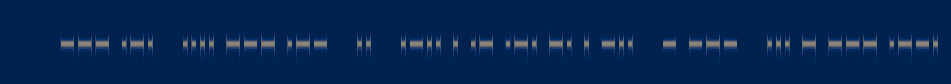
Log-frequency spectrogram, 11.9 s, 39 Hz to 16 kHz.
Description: Morse code, heard as a keyed tone, about 22 wpm, 700 Hz. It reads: OR HOW I LEARNED TO STOP
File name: practice / 22wpm / Sentences with 8-Word Phrases - 22wpm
